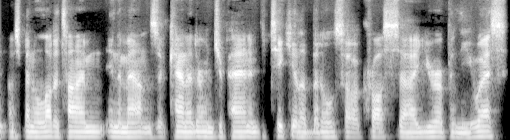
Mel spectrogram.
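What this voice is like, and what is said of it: Australian English accent. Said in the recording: “I'm Australian, as you can tell by my accent.”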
